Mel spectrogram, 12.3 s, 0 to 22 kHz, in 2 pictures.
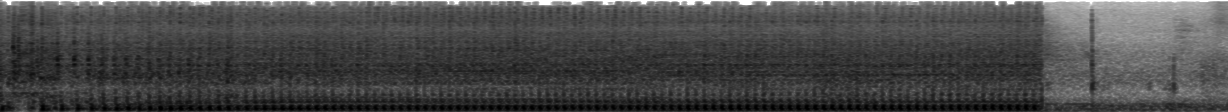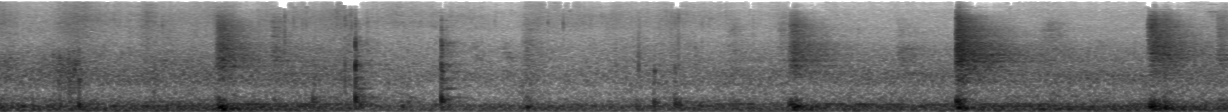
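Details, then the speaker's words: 40-year-old Briggs and Stratton single-cylinder engine after repair, running with the air cleaner off. An even, fast bark that holds speed for five seconds, then shuts off cleanly; it runs healthy. "Anyway, I'm going to give this guy a clean bill of health. I think it's running just fine. Everything works."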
